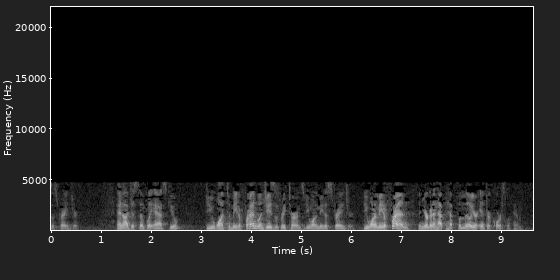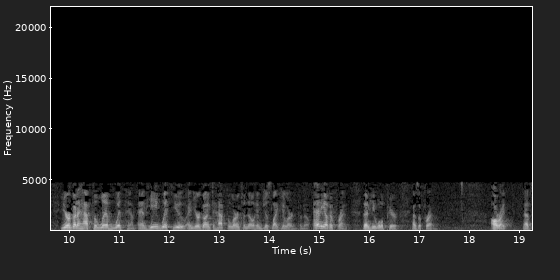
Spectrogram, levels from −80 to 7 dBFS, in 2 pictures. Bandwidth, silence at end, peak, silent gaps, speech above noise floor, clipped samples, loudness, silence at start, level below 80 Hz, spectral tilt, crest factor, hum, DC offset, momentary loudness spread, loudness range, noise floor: 5 kHz; 0 s; -2 dBFS; none; 28 dB; under 0.1%; -23 LUFS; 0 s; -58 dBFS; -9 dB/octave; 22 dB; none; under 0.1%; 14 LU; 4 LU; -51 dBFS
